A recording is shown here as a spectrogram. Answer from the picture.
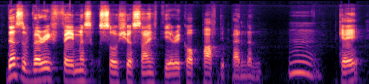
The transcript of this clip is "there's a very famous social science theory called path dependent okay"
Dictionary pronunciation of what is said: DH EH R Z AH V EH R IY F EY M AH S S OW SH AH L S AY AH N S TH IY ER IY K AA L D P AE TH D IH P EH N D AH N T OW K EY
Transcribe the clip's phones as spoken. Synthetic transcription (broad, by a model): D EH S AH V EH R IY F EY M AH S S OW SH AH L S AY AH N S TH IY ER IY K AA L P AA F D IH P EH N D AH N OW K EY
